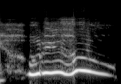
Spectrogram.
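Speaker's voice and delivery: high slow falsetto hoot; hooty hoo call. Acted. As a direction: sing out a playful owl-like hoot. Greeting Gemini listeners, calling out.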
